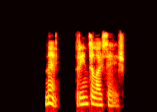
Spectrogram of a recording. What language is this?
Latvian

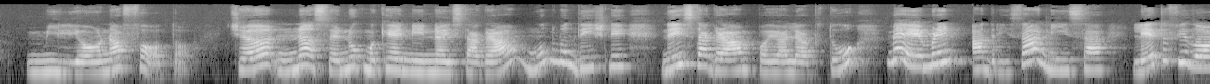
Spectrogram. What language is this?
Romanian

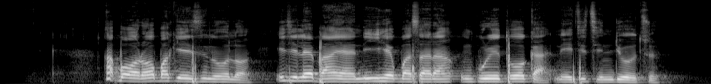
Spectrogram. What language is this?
Igbo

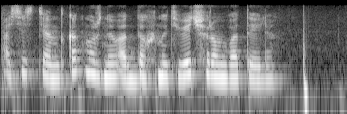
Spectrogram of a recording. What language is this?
Russian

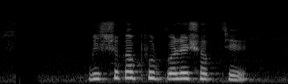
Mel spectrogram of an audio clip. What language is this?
Bangla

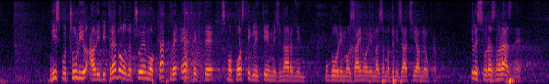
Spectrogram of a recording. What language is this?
Serbian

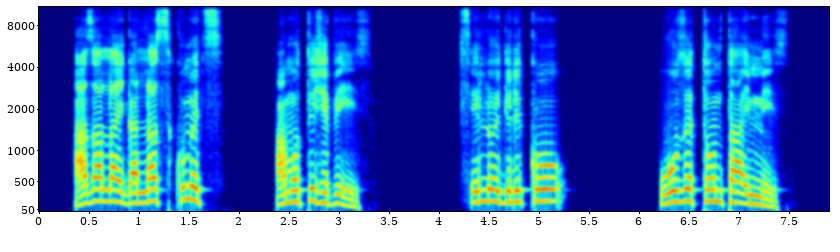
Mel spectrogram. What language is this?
Gamo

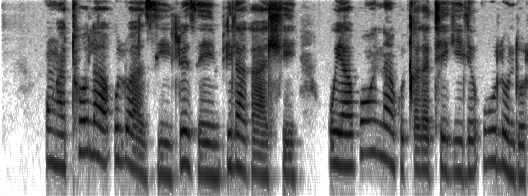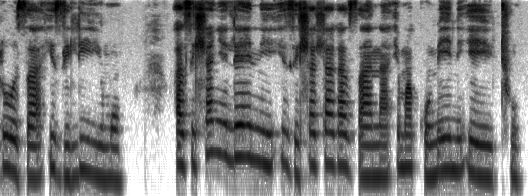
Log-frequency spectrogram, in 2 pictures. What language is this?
North Ndebele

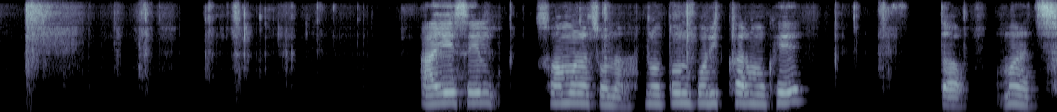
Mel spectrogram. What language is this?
Bangla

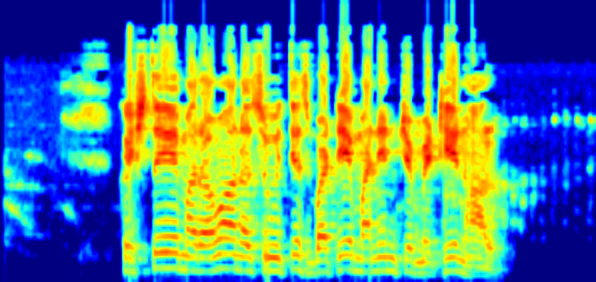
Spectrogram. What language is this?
Bateri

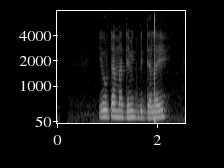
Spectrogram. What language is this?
Nepali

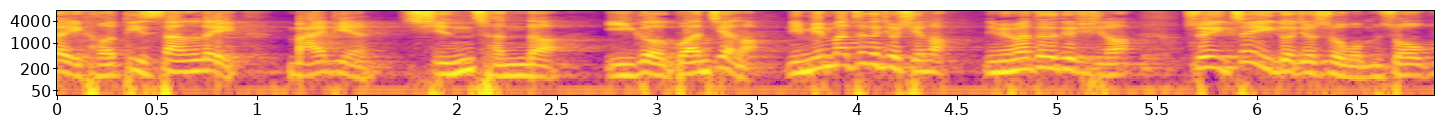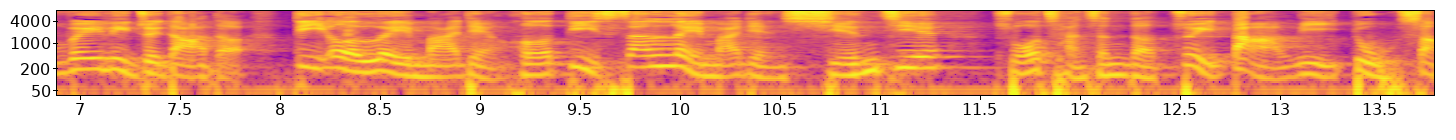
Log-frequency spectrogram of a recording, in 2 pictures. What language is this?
Chinese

